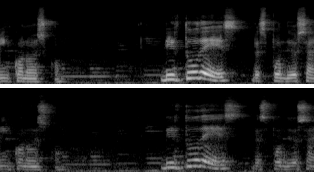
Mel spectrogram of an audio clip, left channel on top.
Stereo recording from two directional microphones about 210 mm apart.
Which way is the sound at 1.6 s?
45° left (ahead or behind).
